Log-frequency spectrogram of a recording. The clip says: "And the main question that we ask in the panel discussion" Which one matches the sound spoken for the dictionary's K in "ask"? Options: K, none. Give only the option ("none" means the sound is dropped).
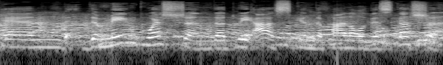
K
